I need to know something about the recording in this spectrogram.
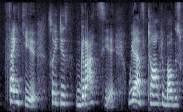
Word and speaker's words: grazie: new for you, but the pronunciation is grazie, grazie, grazie, grazie.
